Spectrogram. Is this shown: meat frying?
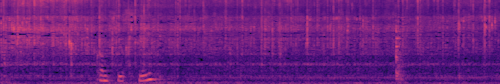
yes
